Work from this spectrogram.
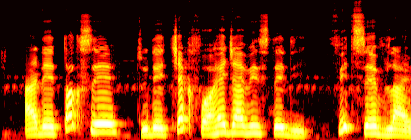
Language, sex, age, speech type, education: Nigerian Pidgin, male, 15-29, spontaneous, tertiary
